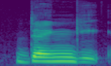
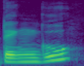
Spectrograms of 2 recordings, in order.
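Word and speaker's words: dengue: The next word id deng-ee. It is not dengoo or dengyu, but deng-ee.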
